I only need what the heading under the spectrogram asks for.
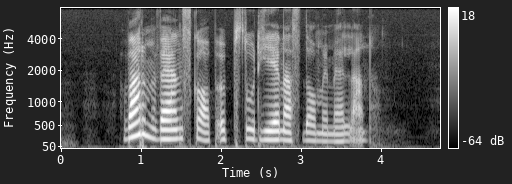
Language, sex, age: Swedish, female, 31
